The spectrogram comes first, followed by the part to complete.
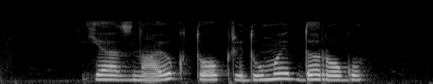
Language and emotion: Russian, neutral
